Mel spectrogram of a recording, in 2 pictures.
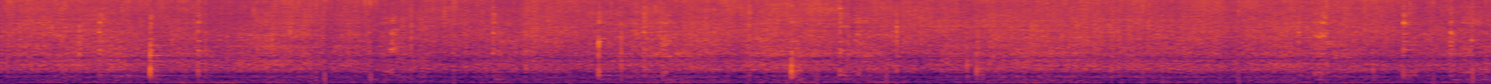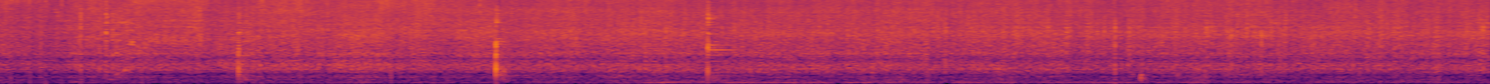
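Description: Sliced peppers, tomato and sausage frying in oil in a wok, a steady sizzling hiss, with a few sharp clicks of a metal ladle against the wok.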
